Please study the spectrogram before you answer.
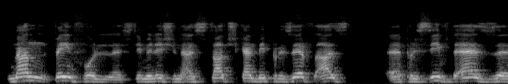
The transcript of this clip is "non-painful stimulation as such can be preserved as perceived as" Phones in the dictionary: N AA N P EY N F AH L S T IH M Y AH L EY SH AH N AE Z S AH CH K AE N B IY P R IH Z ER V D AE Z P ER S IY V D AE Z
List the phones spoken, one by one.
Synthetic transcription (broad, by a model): N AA N P EY N F AH L S T IH M Y AH L EY SH AH N AE Z S AH CH K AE N B IY P R IH Z ER V D AE Z P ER S IY V D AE Z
